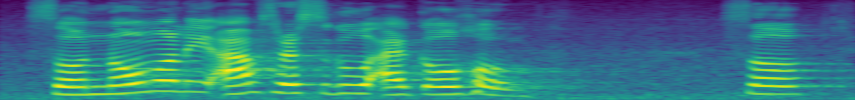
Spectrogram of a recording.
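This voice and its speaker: A woman speaks at a very slow pace in a high pitch, with a Chinese accent and ordinary pitch variation. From China. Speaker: college graduate panelist. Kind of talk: panel discussion. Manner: halting.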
